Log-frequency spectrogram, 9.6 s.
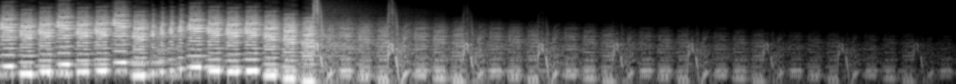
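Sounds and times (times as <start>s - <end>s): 
synth playing baroque gigue: 0.0s - 5.2s.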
